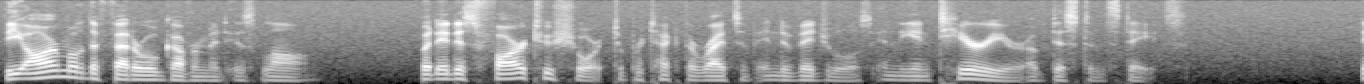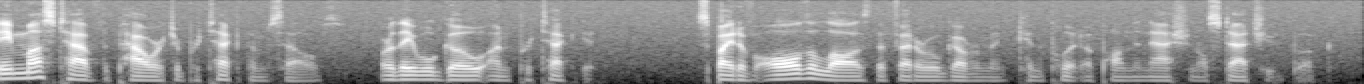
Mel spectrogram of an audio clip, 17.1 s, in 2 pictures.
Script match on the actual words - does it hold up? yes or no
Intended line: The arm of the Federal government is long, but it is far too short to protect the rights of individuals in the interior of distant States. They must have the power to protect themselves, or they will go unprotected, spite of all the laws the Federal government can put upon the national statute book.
yes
